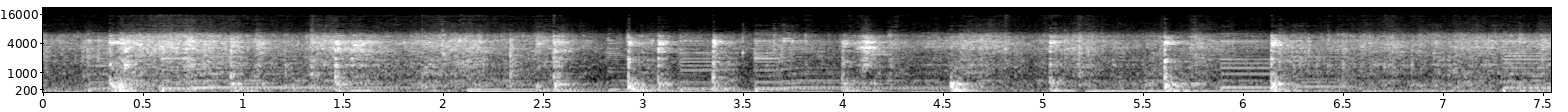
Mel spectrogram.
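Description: Sliced fishcake sizzling in hot oil in a steel wok, being fried until dry, while a metal wok ladle stirs it, scraping and clinking against the pan about every half second.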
